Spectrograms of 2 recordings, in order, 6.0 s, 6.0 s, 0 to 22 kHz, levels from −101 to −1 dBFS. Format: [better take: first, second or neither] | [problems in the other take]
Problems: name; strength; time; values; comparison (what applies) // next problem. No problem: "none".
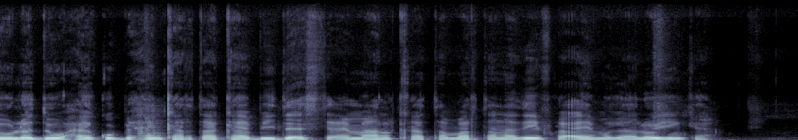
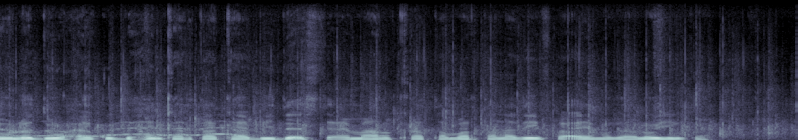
first | background sound (Applause / Cheering); 18 dB below the speech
